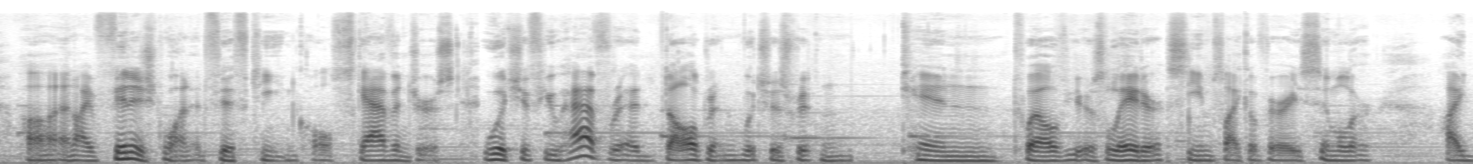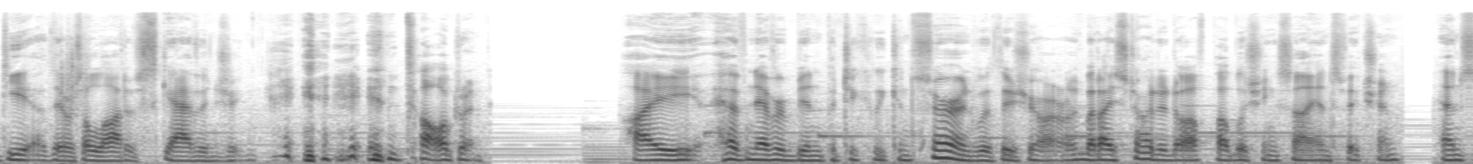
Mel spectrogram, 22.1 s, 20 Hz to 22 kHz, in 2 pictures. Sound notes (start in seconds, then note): 13.1 chuckles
